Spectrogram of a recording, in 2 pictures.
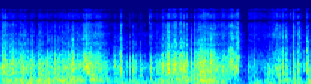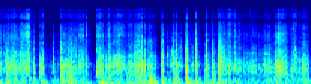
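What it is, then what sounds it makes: Oil painting on canvas, scratched. Long black nails scratch and pick at the raised paint ridges of a textured oil painting of puppies on stretched canvas, with some fingertip tapping. Dense, dry scraping and crackling fills the clip, with a midrange emphasis and quick drops between bursts.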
